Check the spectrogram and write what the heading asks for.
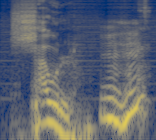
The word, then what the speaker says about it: Shaoul: été écrit en grec alors en grec le son ça n'existe pas en Fran on peut le reproduire le S et on peut mettre un H ou un c un H pour faire ch mais il y a pas de H en grec alors tous les noms qui ont le son che dans le grec on met un S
